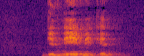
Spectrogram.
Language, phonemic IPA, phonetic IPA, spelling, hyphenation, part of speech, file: German, /ɡəˈneːmɪɡən/, [ɡəˈneːmɪɡŋ̍], genehmigen, ge‧neh‧mi‧gen, verb, De-genehmigen.ogg
- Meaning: to permit, to sanction, to approve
